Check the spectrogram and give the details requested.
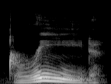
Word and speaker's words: read: Read. To read. Nota acá en presente to read. En pasado y participio pasado, la misma ortografía pero pronunciación diferente, ¿ok? Read, read, read.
